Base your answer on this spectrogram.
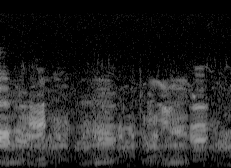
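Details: Blue wildebeest herd of several hundred, recorded at medium close range: overlapping nasal, honking calls with stacked harmonics, several animals calling at once in bursts of about a second, with short gaps between.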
